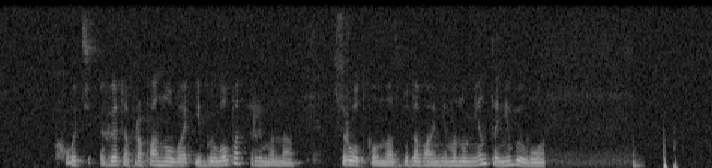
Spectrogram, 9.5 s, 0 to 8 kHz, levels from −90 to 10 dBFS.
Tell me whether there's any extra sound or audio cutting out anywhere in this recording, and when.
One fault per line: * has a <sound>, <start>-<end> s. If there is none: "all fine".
all fine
